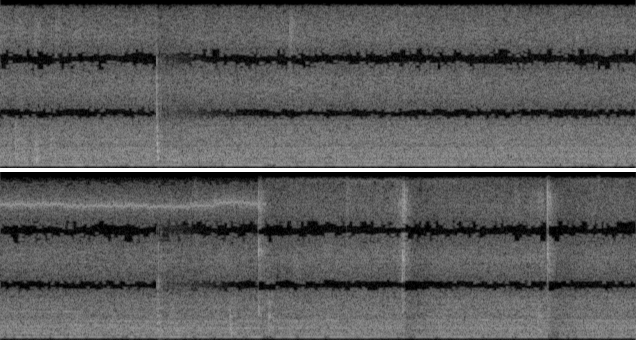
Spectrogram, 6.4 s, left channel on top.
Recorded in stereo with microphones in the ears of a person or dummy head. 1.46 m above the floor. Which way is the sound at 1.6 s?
80° left.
